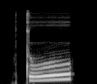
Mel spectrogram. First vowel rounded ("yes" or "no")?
yes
